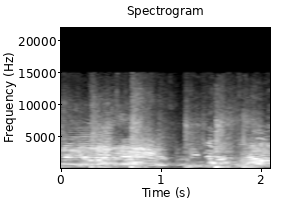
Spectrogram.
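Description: A large crowd of marchers shouting, many voices overlapping at once with some drawn-out yells.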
